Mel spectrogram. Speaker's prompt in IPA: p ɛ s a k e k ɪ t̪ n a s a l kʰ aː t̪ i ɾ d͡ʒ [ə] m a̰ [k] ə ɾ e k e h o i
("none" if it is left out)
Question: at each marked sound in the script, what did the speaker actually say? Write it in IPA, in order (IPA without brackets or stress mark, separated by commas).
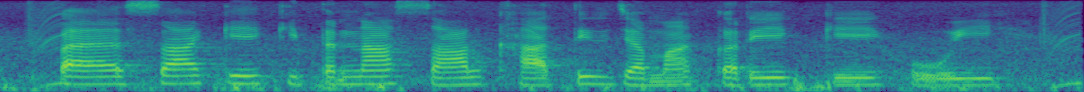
ə, k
